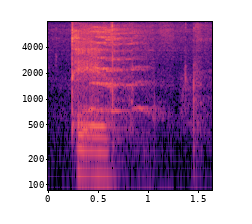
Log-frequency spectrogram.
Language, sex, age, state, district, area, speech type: Dogri, male, 30-45, Jammu and Kashmir, Reasi, rural, spontaneous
